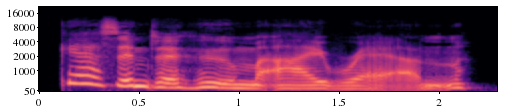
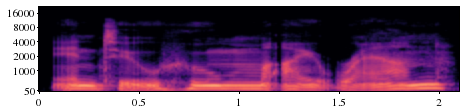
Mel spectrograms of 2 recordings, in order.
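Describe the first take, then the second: First: Loud, slow, lilting tease; haughty mother. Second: Slow, dry questioning echo; mocking echo. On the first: Mother to daughter, a slow loud tease. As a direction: savour the grand news. Mother announces her find. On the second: James to the mother, a slow dry echo. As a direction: parrot her grammar back. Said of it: "James echoed". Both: A narrator's reading.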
